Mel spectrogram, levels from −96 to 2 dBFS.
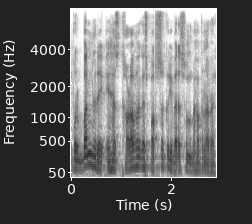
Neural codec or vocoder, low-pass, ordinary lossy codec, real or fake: codec, 16 kHz, 4 kbps, X-Codec, HuBERT features, trained on balanced general audio; none; none; fake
